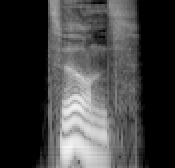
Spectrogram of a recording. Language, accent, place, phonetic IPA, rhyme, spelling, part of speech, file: German, Germany, Berlin, [t͡svɪʁns], -ɪʁns, Zwirns, noun, De-Zwirns.ogg
- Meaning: genitive of Zwirn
